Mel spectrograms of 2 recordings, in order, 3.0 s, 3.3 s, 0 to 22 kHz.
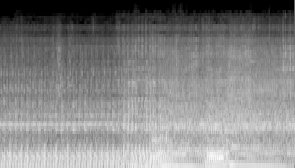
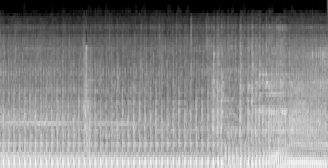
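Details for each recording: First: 2008 Honda 20hp four-stroke tiller outboard, restored after seizure, mixture screw leaned: steady even idle with a brief blip settling right back; mixture well set. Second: 2008 Honda 20hp four-stroke outboard after restoration and new impeller: steady beat that sags and nearly dies before catching; occasional throttle hesitation, owner suspects air mixture screw slightly out of adjustment.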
